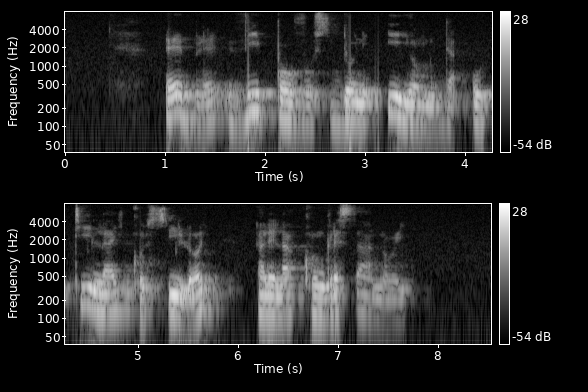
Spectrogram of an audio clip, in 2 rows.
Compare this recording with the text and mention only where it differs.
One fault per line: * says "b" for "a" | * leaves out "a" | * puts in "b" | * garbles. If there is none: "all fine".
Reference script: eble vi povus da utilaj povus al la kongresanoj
* puts in "doni iom"
* says "konsiloj" for "povus"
